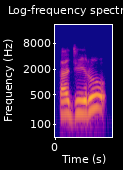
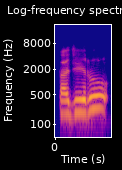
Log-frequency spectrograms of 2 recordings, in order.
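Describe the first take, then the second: No difference in how they are said.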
